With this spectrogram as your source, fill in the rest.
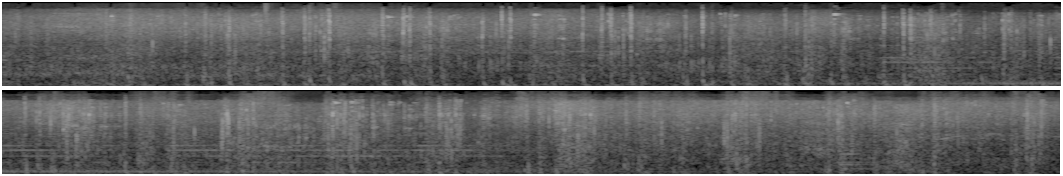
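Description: Horse hooves galloping in the samurai video game Ghost of Tsushima, a fast, steady clip-clop rhythm running throughout at close range, with occasional faint game sounds underneath.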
